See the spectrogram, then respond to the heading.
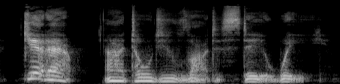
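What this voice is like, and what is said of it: Grumpy old American man voice. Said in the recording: “You sound like you're about to be like, "Hey, you kids, get off my lawn." ... Americanized ... aged 20 years and got grumpier and turned into a get off of my lawn kind of guy”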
